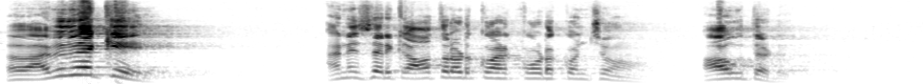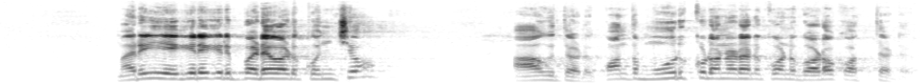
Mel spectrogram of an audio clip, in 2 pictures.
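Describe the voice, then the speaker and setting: Male preacher, high bright voice, emphatic and repetitive, long hall reverb on the recording. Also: animated, fast, pauses often. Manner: fires rhetorical questions at the audience. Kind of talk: Easter sermon.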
